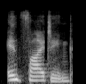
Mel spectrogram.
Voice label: "Infighting", Indian

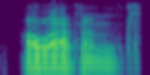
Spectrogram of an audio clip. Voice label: "eleventh", American

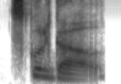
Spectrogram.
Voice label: "schoolgirl", Indian

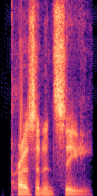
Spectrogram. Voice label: "presidency", American

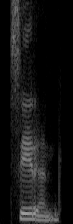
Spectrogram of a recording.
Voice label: "serang", Indian

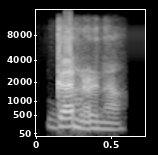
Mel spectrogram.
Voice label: "gunrunner", Indian

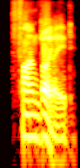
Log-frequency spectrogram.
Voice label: "fungoid", American

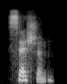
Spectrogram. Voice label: "session", Indian

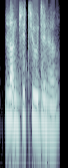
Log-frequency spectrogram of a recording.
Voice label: "longitudinal", Indian

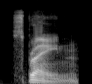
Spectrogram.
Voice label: "sprain", British

